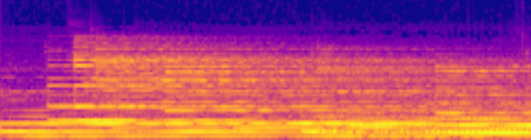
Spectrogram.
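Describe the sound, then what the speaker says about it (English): Sustained guitar chords through a Meris Mercury X reverb pedal, drenched in lush reverb, notes blooming and lingering in a long shimmering tail, played alone without talk. "But also just listen to that reverb."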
